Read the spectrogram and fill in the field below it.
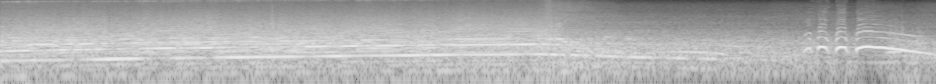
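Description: A built Toyota Supra engine running higher boost revs loudly and climbs steadily, then lets off. A few short throttle blips and bursts follow near the end, with the car close and no one talking.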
